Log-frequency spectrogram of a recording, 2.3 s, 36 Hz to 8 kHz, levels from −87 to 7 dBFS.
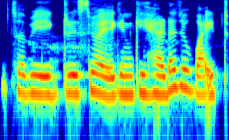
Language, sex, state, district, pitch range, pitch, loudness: Hindi, female, Bihar, Samastipur, 210-235 Hz, 220 Hz, -14 LUFS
